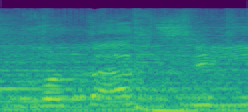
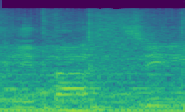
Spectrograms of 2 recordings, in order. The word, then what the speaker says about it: repartir: Le E se prononce E. Y'a pas d'accent, regarde. Aïe, repartir. Pas réparti. Non, c'est pas réparti.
